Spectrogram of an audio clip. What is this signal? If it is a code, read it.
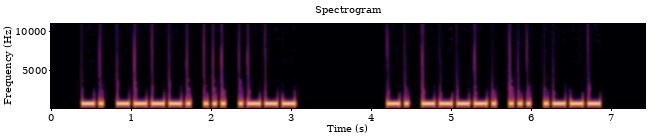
Morse code, heard as a keyed tone, about 22 wpm, 700 Hz. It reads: N9SJ N9SJ
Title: USA Call Signs - 4 Characters - Repeated 3x - 22wpm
